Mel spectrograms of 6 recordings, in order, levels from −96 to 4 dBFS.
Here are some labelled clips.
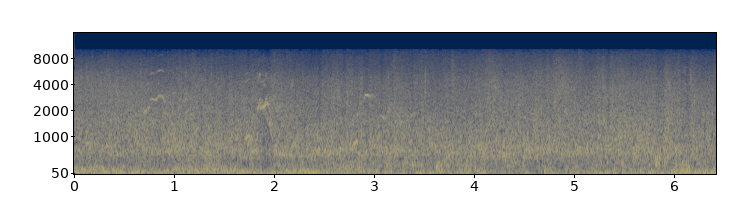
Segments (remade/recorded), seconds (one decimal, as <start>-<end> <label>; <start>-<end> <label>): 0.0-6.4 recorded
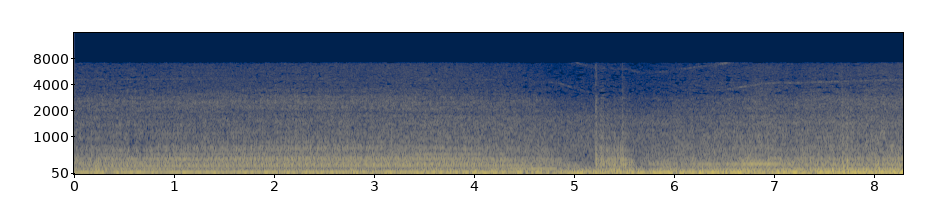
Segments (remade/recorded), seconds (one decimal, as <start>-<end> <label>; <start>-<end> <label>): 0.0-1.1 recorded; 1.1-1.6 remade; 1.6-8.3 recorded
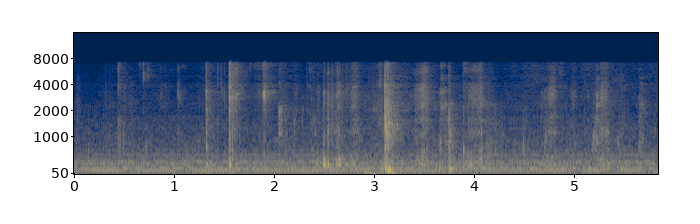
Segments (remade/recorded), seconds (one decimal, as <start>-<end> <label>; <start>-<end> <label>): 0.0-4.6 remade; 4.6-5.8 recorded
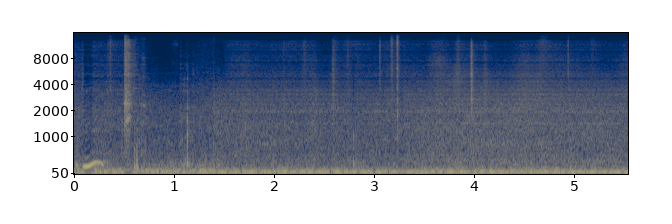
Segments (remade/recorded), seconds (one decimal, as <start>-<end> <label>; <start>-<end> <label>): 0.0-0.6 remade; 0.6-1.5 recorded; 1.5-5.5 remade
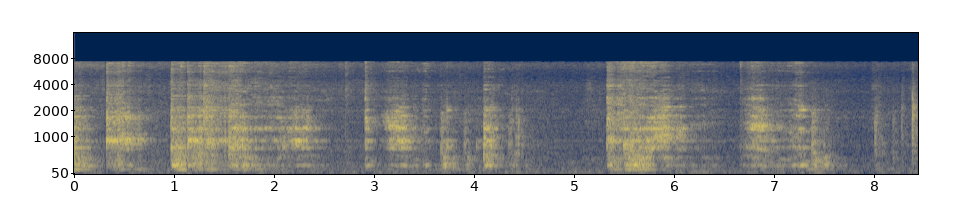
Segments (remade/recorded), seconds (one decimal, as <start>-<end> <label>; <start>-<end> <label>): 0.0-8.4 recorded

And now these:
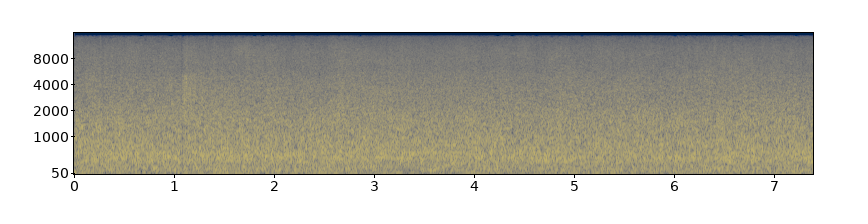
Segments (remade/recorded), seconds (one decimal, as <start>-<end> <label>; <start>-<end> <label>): 0.0-2.9 recorded; 2.9-3.9 remade; 3.9-7.4 recorded

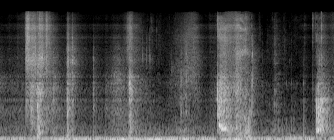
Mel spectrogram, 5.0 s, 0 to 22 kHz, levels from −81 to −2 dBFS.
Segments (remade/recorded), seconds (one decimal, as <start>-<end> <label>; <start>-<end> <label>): 0.0-2.1 remade; 2.1-2.9 recorded; 2.9-3.6 remade; 3.6-4.5 recorded; 4.5-5.0 remade

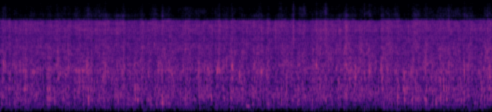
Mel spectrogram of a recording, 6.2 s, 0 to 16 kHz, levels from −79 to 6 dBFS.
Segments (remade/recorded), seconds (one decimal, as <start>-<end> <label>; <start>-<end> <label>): 0.0-6.2 remade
